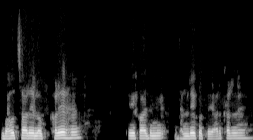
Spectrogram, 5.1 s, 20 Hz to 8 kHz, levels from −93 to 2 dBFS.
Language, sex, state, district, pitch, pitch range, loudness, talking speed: Hindi, male, Bihar, Saharsa, 150 Hz, 145-150 Hz, -17 LUFS, 155 wpm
